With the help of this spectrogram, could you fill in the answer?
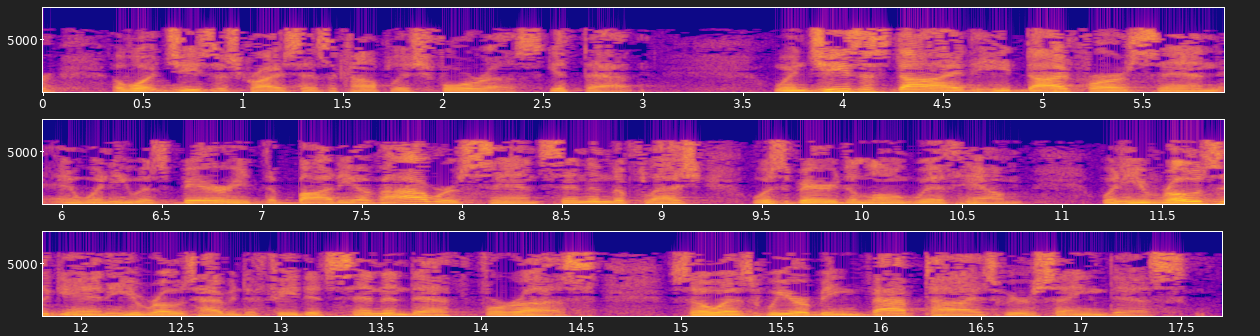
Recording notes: recorded on Sunday, July 30, 2017, during morning service at Celebration Life Family Church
